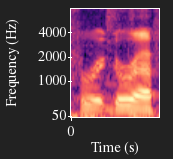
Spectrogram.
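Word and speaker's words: Farigiraf: love for a giraffe I pronounced for a giraffe uh for uh not I pronounce it for Ridge rep and that for rig garaf I have seen a giraffe in my life I've never seen a graph so if anyone can please um point me to a graph I will start pronouncing it for a graph like most people do but to me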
